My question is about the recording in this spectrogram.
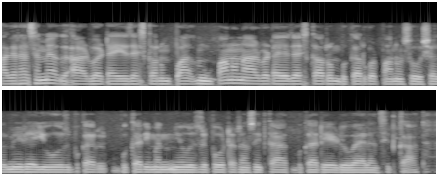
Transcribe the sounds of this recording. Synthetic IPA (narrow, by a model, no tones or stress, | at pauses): ɐ̰ɡɐɾɦɐsɐmeaːɖʋɐʈaːjzɐskɐɾumpapanunaːɖʋɐʈaːjzɐskɐɾumbɨkɐɾɡoʈ̚paːnũsoːʃɐlmiːɖijaːjuːzbɨkɐɾbɨkɐɾimɐnnjuːzɾipoːɾʈɐɾɦɐ̃nsiːd̪̚kaːt̪bɨkɐɾːeːɖijoʋaːlɐnsid̪ka̰ːt̪ʰ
